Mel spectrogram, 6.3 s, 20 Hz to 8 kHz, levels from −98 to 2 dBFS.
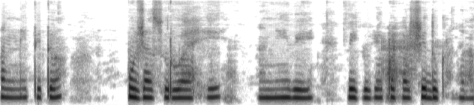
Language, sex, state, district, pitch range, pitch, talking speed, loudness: Marathi, female, Maharashtra, Chandrapur, 230-245 Hz, 240 Hz, 85 wpm, -17 LUFS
